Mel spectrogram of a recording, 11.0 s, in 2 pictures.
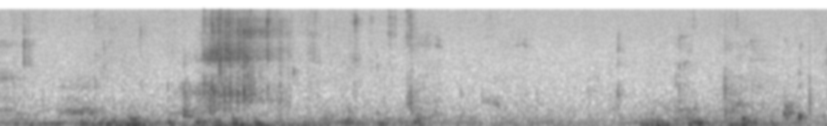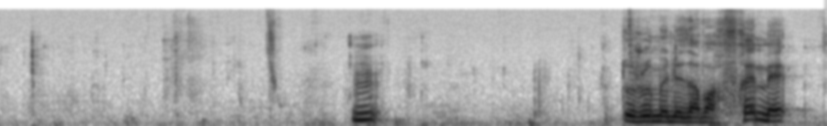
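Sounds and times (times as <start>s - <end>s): faint chewing: 0.1s - 9.7s
crunch of biting pastry: 1.2s - 2.9s.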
